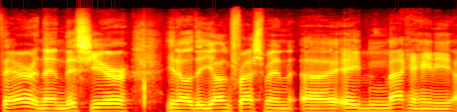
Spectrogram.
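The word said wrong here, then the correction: Aidan Mahaney: I said the name wrong. – Aiden Mahaney. – There we go. I gave him an extra syllable, which is...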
